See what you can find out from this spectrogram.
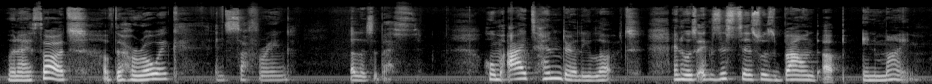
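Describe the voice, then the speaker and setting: Lady doing a dramatic audiobook read, highish voice, very theatrical, bit of noise behind her. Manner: theatrical, emotive, with drawn-out pauses and hushed drops. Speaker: audiobook narrator.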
